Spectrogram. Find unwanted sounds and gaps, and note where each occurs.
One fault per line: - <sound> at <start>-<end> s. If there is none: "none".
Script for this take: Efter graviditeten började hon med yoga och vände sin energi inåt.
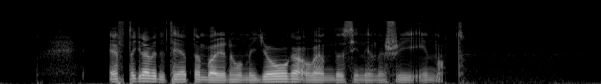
none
